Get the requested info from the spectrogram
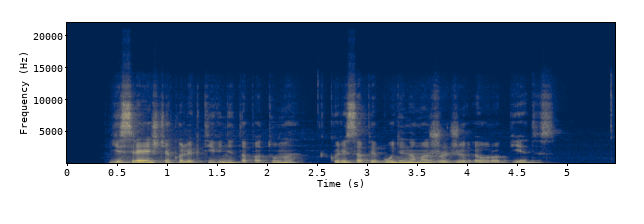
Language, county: Lithuanian, Vilnius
